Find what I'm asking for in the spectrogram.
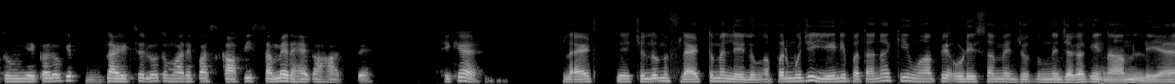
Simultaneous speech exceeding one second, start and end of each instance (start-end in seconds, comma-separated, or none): none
